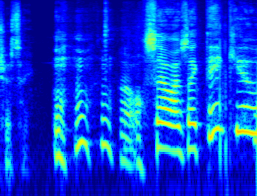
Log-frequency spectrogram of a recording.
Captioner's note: actresses reacting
